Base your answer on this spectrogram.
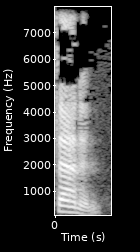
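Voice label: "FANON", English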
